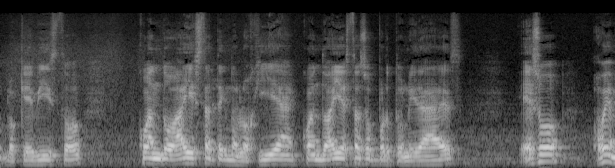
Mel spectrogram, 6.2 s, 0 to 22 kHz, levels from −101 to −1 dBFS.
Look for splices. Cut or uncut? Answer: uncut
